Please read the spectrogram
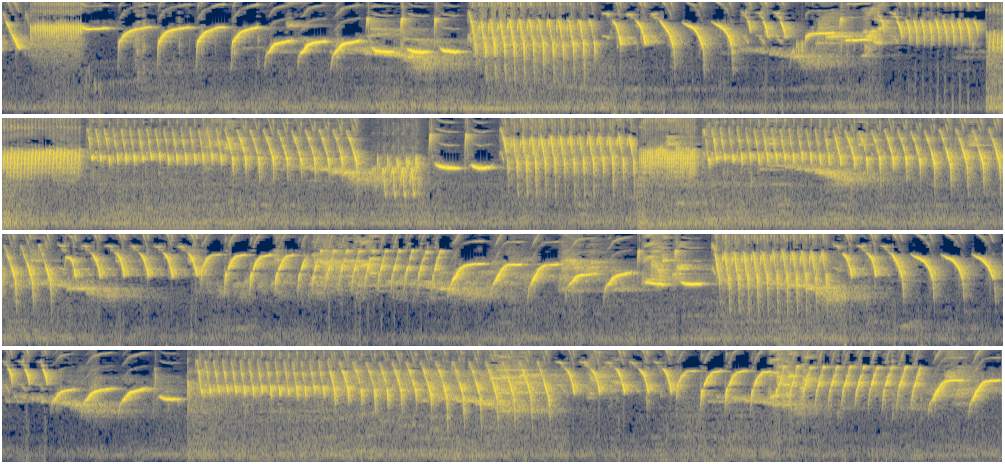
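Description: Domestic canary singing a loud, nearly continuous song: fast rolling trills of rapidly repeated notes, each sweeping down in pitch, with only brief breaks between phrases.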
